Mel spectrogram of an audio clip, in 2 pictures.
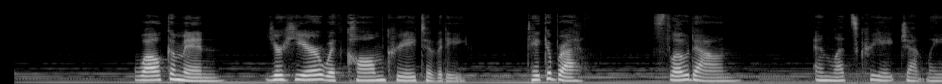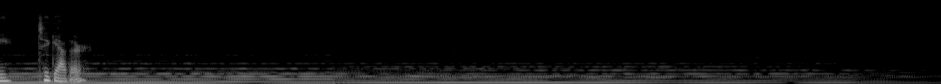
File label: podcast welcome clean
